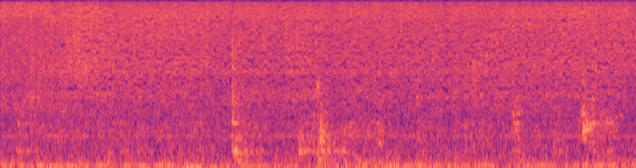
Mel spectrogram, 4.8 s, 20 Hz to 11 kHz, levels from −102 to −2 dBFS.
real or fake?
real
